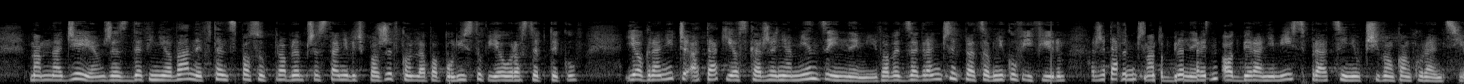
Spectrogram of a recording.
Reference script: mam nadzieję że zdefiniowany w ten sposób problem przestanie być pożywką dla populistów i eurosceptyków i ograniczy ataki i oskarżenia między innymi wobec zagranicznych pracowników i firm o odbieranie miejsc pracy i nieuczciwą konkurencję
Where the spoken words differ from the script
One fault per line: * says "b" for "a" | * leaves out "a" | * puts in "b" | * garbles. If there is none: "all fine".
* garbles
